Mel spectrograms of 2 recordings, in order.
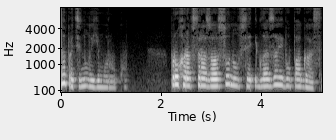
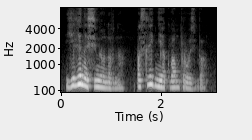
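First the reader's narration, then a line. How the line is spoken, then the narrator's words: Hollow, muffled voice. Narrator (Russian): глухим голосом сказал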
